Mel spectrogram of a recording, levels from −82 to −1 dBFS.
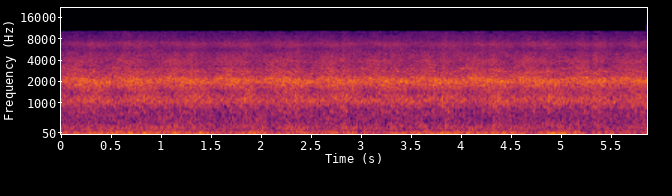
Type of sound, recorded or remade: remade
